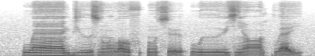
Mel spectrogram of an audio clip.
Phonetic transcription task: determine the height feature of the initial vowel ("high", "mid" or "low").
low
